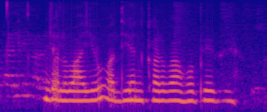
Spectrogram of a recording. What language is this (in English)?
Magahi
